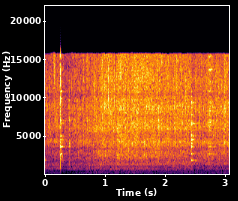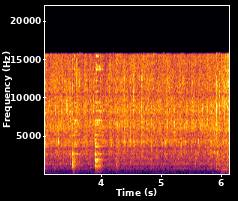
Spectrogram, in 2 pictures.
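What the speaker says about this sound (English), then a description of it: "Alright, I'm going to add the pork here with seasoning already." Seasoned pork sizzles steadily in a pan alongside bitter melon, a constant close frying hiss broken by a few sharp stirring scrapes and clinks.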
